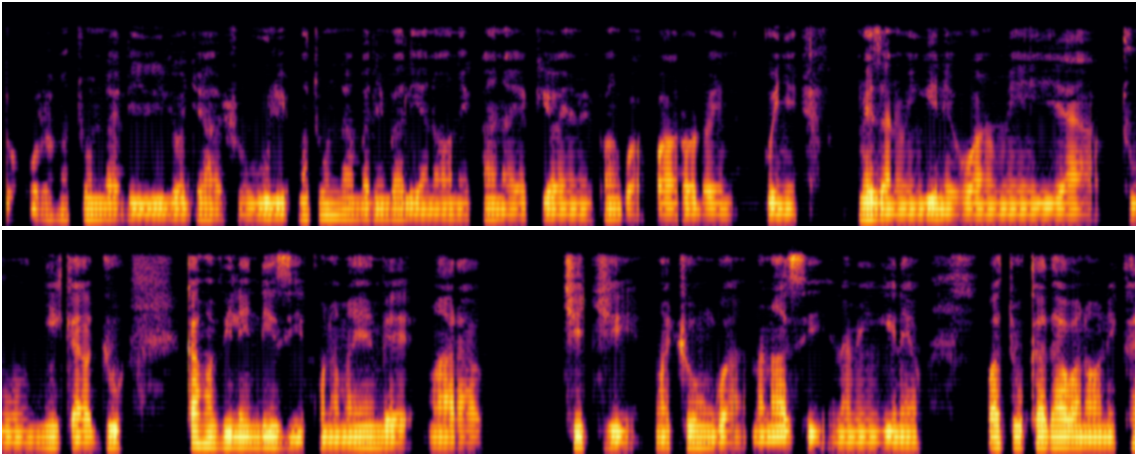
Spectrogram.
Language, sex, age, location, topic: Swahili, male, 36-49, Wajir, finance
